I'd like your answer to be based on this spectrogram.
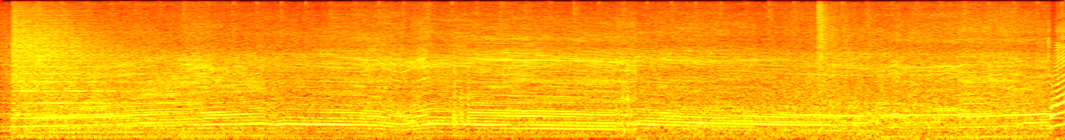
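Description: A car engine runs hard on a racetrack, droning loud and steady at high revs, its pitch sliding down and back up as gears change about midway. It sounds close, from inside the car.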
